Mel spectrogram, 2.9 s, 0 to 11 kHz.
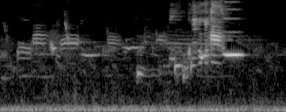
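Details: Wild red-winged blackbird, Ridgefield National Wildlife Refuge, 20 February 2025. Soft whistled notes, then a low slurred phrase rising into a harsh, buzzy rattle. A bright thin whistle closes the song, over a quiet low rumble.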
